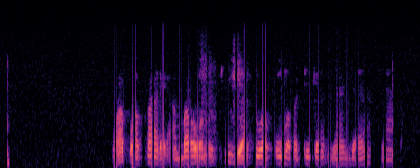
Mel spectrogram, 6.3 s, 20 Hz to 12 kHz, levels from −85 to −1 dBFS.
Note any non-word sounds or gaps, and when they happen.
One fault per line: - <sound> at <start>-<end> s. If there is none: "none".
none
